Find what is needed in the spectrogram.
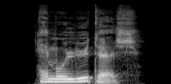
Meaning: haemolytic
- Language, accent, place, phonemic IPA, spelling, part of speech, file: German, Germany, Berlin, /hɛmoˈlyːtɪʃ/, hämolytisch, adjective, De-hämolytisch.ogg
